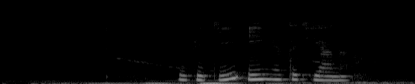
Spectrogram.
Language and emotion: Russian, neutral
